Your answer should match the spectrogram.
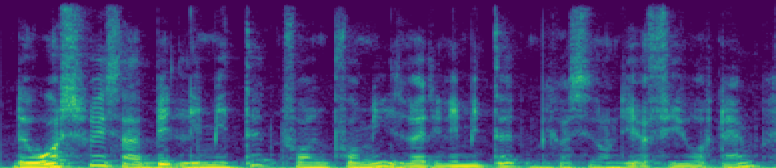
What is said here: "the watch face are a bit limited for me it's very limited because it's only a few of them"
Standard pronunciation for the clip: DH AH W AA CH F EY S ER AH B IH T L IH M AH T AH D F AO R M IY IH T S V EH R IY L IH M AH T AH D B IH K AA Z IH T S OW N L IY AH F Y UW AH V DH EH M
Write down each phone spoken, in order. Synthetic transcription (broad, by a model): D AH W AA S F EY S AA AH B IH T L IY M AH T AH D F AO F M IY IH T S V EH R IY L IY M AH T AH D B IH K AA S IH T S OW N L IY AH F Y UW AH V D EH M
